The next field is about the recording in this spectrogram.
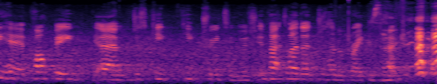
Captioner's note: laughs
